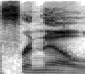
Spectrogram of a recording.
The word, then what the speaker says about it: Fresnel: this screen called a Fresnel lens, spelled F-R-E-S-N-E-L, but the S is not pronounced. It's French.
